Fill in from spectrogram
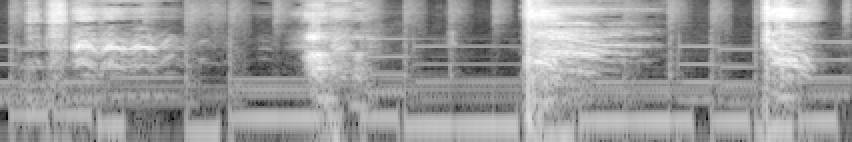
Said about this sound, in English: Alright, we got the cough set up. We got it out of the way. We go through like at least one coughing fit per episode.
